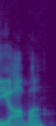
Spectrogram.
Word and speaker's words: llama: the wreck oh God the other rule of Spanish is that two L's together makes a y sound so llama is actually supposed to be pronounced niyama wait what the [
